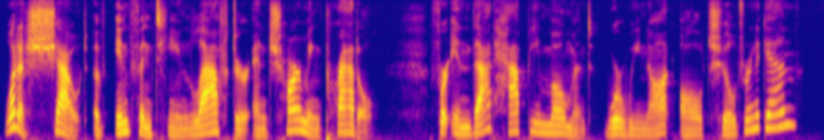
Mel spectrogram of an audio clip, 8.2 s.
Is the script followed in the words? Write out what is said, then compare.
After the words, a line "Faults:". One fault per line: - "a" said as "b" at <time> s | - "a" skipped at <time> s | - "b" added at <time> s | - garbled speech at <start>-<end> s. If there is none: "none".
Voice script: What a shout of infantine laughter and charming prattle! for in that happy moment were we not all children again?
What a shout of infantine laughter and charming prattle! for in that happy moment were we not all children again?
Faults:
none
